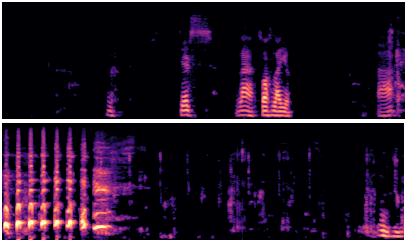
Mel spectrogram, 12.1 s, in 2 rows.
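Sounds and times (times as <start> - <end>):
person chewing and crunching food: 7.6 - 12.0.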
